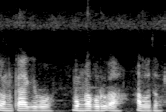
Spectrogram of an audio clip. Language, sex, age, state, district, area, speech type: Santali, male, 45-60, Odisha, Mayurbhanj, rural, spontaneous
